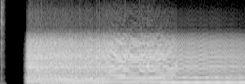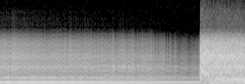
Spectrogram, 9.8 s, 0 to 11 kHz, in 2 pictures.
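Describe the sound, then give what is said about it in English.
Electric guitar, a Fender Tom DeLonge Stratocaster, played through an RSH-02 distortion pedal from a Copenhagen maker. It sustains a thick, buzzing, heavily distorted chord for several seconds, slowly fading, before another loud chord is struck. “This is the RSH-02 pedal by Riffs Musical Instruments out of Copenhagen, Denmark.”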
